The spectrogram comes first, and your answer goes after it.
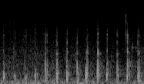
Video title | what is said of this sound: Community Conversations – Jahnna-Marie Kēhaulani Kahele Madali: Niu and Food Systems in Hawaiʻi | describes the sound when you shake this and it's that rattling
